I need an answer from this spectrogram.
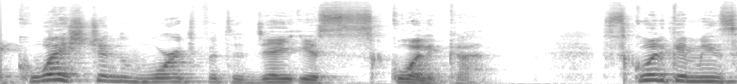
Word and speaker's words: сколько: We say сколько тебе лет. Сколько тебе лет. And notice that сколько, the last O is pronounced as A.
